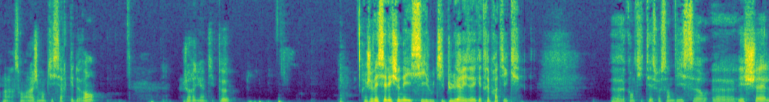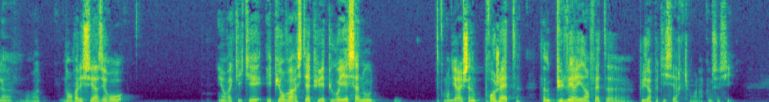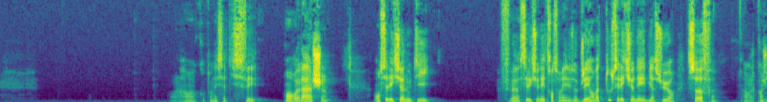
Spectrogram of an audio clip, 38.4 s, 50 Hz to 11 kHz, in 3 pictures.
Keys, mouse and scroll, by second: 1.2 middle click, 1.4 click, 2.6-3.7 ctrl+drag, 4.1 ctrl+KP_Subtract, 4.9 ctrl+middle click, 5.0 click, 5.1 right click, 7.8 click, 13.7 click, 16.2 middle click, 16.6-20.3 drag, 20.3 middle click, 20.5-27.8 drag, 27.8-28.4 scroll down 1, 34.7 click, 35.5-36.8 drag, 37.8 click, 38.2-38.4 drag.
